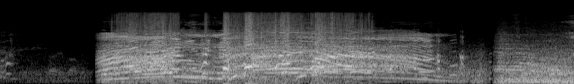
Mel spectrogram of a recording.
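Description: A group of adults laugh loudly.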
